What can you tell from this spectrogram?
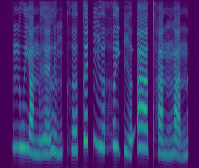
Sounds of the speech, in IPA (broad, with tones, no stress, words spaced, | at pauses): nu˧ja˨˩n ɣɛ˨˩˦lɨ˨˩˦ŋt̪ʰəː˧˥ t̪ɛ˦˥t̚ɲɨ˧ə̯ hə˧jʔi˨˩˨ə̯ʔaː˧ t̪ʰa˨˩n ŋa˨˩˨n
